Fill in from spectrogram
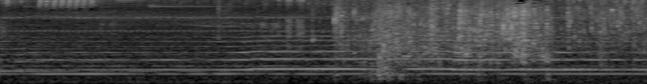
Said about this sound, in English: Oh, I see what you're up to. It helps me too, you know, to just watch the water flow.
